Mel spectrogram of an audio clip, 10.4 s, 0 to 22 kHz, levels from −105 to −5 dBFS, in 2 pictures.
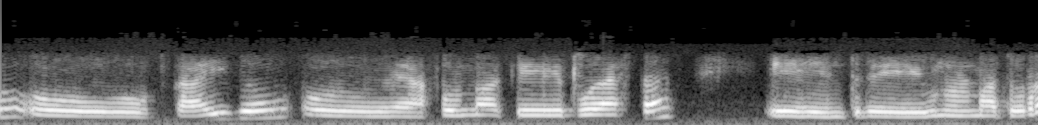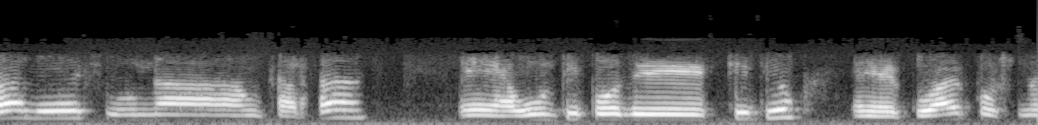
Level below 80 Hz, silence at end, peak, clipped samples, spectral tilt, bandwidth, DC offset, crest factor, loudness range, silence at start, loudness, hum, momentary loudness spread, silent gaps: -50 dBFS; 0 s; 0 dBFS; under 0.1%; -3.5 dB/octave; 3.8 kHz; under 0.1%; 14 dB; 1 LU; 0 s; -15 LUFS; none; 6 LU; none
